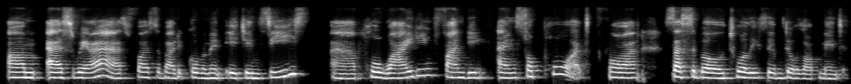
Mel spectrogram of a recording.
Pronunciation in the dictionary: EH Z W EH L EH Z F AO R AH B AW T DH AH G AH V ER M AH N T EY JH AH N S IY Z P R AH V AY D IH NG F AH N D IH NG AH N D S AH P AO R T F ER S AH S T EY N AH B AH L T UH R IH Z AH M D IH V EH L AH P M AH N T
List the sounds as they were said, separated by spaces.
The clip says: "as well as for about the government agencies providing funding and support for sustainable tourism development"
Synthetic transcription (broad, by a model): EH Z W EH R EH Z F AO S AH B AW T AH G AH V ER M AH N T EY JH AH N S IY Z P R AH V AY D IH NG F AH N D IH NG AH N S AH P AO R T F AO S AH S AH B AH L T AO L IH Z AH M D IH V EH L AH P M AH N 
